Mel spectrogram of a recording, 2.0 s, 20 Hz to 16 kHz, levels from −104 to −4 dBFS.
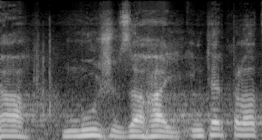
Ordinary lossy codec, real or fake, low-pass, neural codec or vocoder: Opus, 24 kbps; real; 14.4 kHz; none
